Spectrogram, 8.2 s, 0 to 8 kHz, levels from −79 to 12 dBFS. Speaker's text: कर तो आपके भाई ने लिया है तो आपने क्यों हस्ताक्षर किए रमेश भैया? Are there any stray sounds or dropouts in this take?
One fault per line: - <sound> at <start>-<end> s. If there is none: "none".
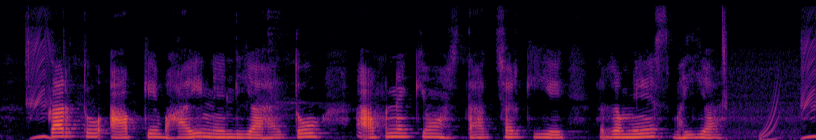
- chirp at 7.6-7.8 s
